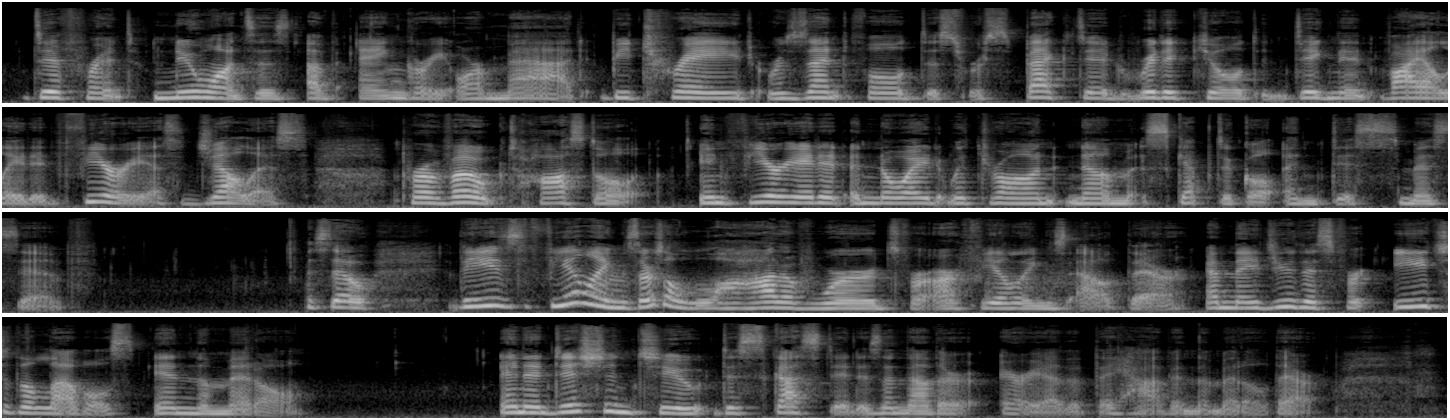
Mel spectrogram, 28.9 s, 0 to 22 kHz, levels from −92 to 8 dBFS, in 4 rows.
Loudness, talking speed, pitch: -28 LUFS, 130 wpm, 215 Hz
